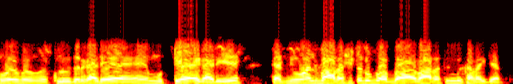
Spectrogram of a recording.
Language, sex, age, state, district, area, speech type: Marathi, male, 30-45, Maharashtra, Sangli, urban, conversation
